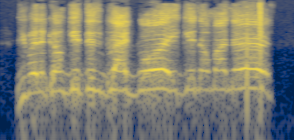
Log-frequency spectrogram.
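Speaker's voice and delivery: very high, fed-up holler. Retelling how she disciplined the kids, imitating a woman raising her voice. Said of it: "That's how she used to actually sound".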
